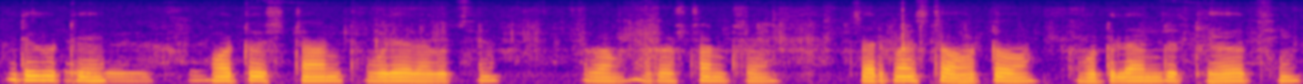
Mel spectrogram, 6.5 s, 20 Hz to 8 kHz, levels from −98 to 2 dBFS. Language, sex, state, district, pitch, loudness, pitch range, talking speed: Odia, male, Odisha, Malkangiri, 145 Hz, -18 LUFS, 140-150 Hz, 165 wpm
